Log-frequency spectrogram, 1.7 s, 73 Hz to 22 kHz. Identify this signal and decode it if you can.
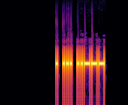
Morse code, heard as a keyed tone, about 50 wpm, 690 Hz. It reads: ES2
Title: Callsign Prefixes for Top 100 DXCC - 50wpm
